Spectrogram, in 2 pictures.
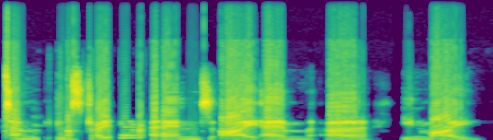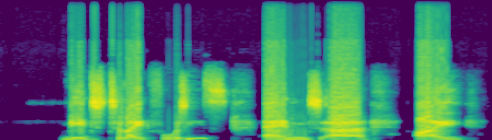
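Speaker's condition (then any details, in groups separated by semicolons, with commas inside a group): No condition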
